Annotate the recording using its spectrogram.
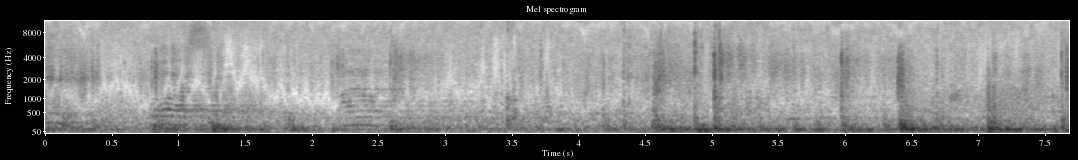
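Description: A ball bounces on a hard floor in a large echoing hall.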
